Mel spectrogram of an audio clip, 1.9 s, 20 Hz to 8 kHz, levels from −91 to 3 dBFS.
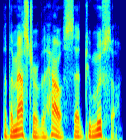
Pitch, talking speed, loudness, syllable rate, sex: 105 Hz, 285 wpm, -18 LUFS, 7.0 syllables/s, male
